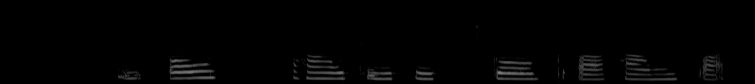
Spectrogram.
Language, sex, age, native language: Icelandic, female, 30-39, Icelandic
